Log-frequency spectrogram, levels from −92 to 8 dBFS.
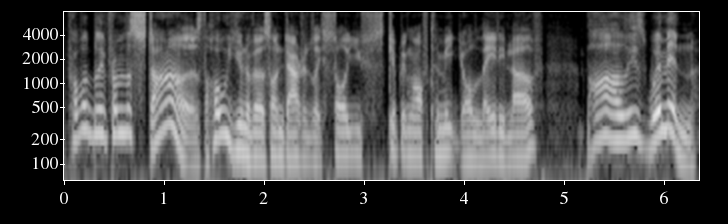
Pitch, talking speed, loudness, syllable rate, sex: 160 Hz, 180 wpm, -19 LUFS, 5.7 syllables/s, male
